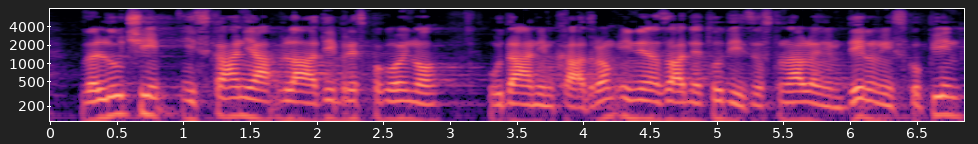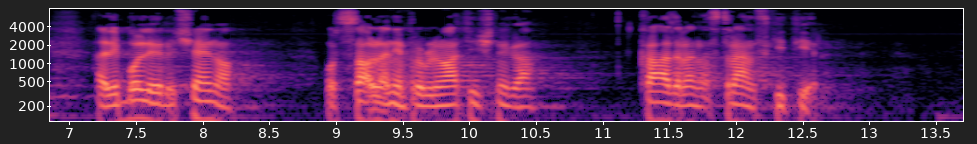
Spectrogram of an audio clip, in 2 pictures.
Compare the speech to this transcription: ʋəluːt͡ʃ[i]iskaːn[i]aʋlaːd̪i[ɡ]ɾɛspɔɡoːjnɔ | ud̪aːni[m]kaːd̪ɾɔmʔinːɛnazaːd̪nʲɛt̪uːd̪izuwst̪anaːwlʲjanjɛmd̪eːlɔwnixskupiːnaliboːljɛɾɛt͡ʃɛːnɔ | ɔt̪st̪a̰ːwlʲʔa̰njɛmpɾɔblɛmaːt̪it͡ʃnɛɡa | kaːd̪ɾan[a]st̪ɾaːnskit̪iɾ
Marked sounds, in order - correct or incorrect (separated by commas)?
correct, incorrect, incorrect, correct, correct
